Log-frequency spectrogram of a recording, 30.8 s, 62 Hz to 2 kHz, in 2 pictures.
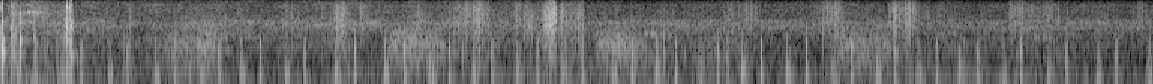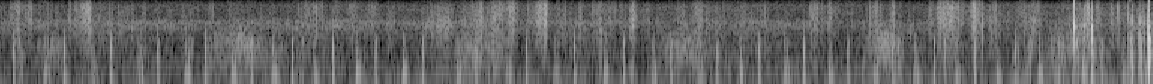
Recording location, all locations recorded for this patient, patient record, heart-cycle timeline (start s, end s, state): mitral valve (MV)
aortic valve (AV)+pulmonary valve (PV)+tricuspid valve (TV)+mitral valve (MV)
#Age: Child
#Sex: Male
#Height: 124.0 cm
#Weight: 23.2 kg
#Pregnancy status: False
#Murmur: Absent
#Murmur locations: nan
#Most audible location: nan
#Systolic murmur timing: nan
#Systolic murmur shape: nan
#Systolic murmur grading: nan
#Systolic murmur pitch: nan
#Systolic murmur quality: nan
#Diastolic murmur timing: nan
#Diastolic murmur shape: nan
#Diastolic murmur grading: nan
#Diastolic murmur pitch: nan
#Diastolic murmur quality: nan
#Outcome: Abnormal
#Campaign: 2014 screening campaign
0.00	1.42	unannotated
1.42	1.54	S1
1.54	1.68	systole
1.68	1.76	S2
1.76	2.04	diastole
2.04	2.16	S1
2.16	2.30	systole
2.30	2.40	S2
2.40	2.64	diastole
2.64	2.78	S1
2.78	2.90	systole
2.90	2.98	S2
2.98	3.20	diastole
3.20	3.30	S1
3.30	3.44	systole
3.44	3.54	S2
3.54	3.78	diastole
3.78	3.90	S1
3.90	4.04	systole
4.04	4.14	S2
4.14	4.46	diastole
4.46	4.58	S1
4.58	4.70	systole
4.70	4.80	S2
4.80	5.12	diastole
5.12	5.24	S1
5.24	5.36	systole
5.36	5.48	S2
5.48	5.72	diastole
5.72	5.84	S1
5.84	5.96	systole
5.96	6.06	S2
6.06	6.28	diastole
6.28	6.40	S1
6.40	6.54	systole
6.54	6.64	S2
6.64	6.88	diastole
6.88	6.98	S1
6.98	7.14	systole
7.14	7.22	S2
7.22	7.48	diastole
7.48	7.60	S1
7.60	7.74	systole
7.74	7.84	S2
7.84	8.14	diastole
8.14	8.28	S1
8.28	8.40	systole
8.40	8.50	S2
8.50	8.74	diastole
8.74	8.86	S1
8.86	8.98	systole
8.98	9.08	S2
9.08	9.30	diastole
9.30	9.42	S1
9.42	9.56	systole
9.56	9.64	S2
9.64	9.88	diastole
9.88	9.98	S1
9.98	10.12	systole
10.12	10.22	S2
10.22	10.48	diastole
10.48	10.58	S1
10.58	10.72	systole
10.72	10.82	S2
10.82	11.08	diastole
11.08	11.20	S1
11.20	11.32	systole
11.32	11.42	S2
11.42	11.66	diastole
11.66	11.78	S1
11.78	11.92	systole
11.92	12.00	S2
12.00	12.22	diastole
12.22	12.32	S1
12.32	12.46	systole
12.46	12.56	S2
12.56	12.76	diastole
12.76	12.88	S1
12.88	13.02	systole
13.02	13.10	S2
13.10	13.34	diastole
13.34	13.46	S1
13.46	13.58	systole
13.58	13.68	S2
13.68	13.94	diastole
13.94	14.06	S1
14.06	14.20	systole
14.20	14.28	S2
14.28	14.60	diastole
14.60	14.72	S1
14.72	14.86	systole
14.86	14.94	S2
14.94	15.28	diastole
15.28	15.40	S1
15.40	15.54	systole
15.54	15.64	S2
15.64	15.96	diastole
15.96	16.08	S1
16.08	16.20	systole
16.20	16.30	S2
16.30	16.58	diastole
16.58	16.68	S1
16.68	16.84	systole
16.84	16.92	S2
16.92	17.20	diastole
17.20	17.32	S1
17.32	17.46	systole
17.46	17.54	S2
17.54	17.84	diastole
17.84	17.96	S1
17.96	18.10	systole
18.10	18.18	S2
18.18	18.46	diastole
18.46	18.58	S1
18.58	18.70	systole
18.70	18.78	S2
18.78	19.00	diastole
19.00	19.12	S1
19.12	19.24	systole
19.24	19.34	S2
19.34	19.54	diastole
19.54	19.66	S1
19.66	19.78	systole
19.78	19.88	S2
19.88	20.10	diastole
20.10	20.22	S1
20.22	20.36	systole
20.36	20.44	S2
20.44	20.72	diastole
20.72	20.84	S1
20.84	20.98	systole
20.98	21.08	S2
21.08	21.44	diastole
21.44	21.56	S1
21.56	21.70	systole
21.70	21.80	S2
21.80	22.12	diastole
22.12	22.24	S1
22.24	22.38	systole
22.38	22.46	S2
22.46	22.76	diastole
22.76	22.86	S1
22.86	23.00	systole
23.00	23.10	S2
23.10	23.40	diastole
23.40	23.52	S1
23.52	23.66	systole
23.66	23.74	S2
23.74	24.04	diastole
24.04	24.16	S1
24.16	24.30	systole
24.30	24.40	S2
24.40	24.66	diastole
24.66	24.78	S1
24.78	24.92	systole
24.92	25.00	S2
25.00	25.22	diastole
25.22	25.34	S1
25.34	25.48	systole
25.48	25.56	S2
25.56	25.82	diastole
25.82	25.94	S1
25.94	26.06	systole
26.06	26.16	S2
26.16	26.42	diastole
26.42	26.52	S1
26.52	26.66	systole
26.66	26.74	S2
26.74	27.00	diastole
27.00	30.75	unannotated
